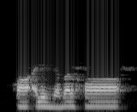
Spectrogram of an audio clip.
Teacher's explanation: الف پر زبر ہے، الف سے پہلے جو لفظ خا ہے اس پر زبر ہے تو یہ مد کی تختی کا لفظ کہلائے گا اور اسے کھینچ کے ادا کیا جائے گا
